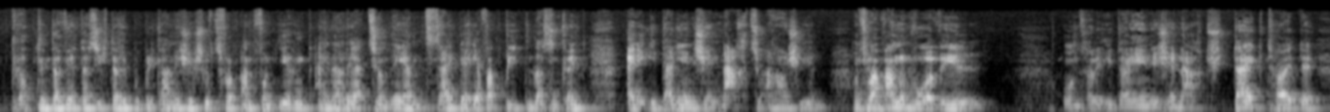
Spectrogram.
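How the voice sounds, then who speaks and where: A man's voice: mid-range voice, expressive, moderate pace, lightly acted. An actor playing a pompous, self-satisfied town councillor and club chairman in a radio play, speaking like an orator. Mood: defiant. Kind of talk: German-language radio drama acting.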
